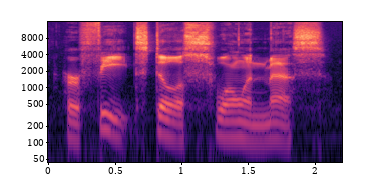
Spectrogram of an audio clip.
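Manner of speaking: ordinary delivery, nothing marked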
